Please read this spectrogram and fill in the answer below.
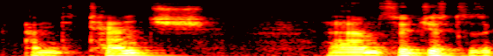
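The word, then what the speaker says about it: tanh: tangent um but these are Kosh cinch and tanch um so just as a quick pronunciation Kos seems fairly obvious the sign with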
